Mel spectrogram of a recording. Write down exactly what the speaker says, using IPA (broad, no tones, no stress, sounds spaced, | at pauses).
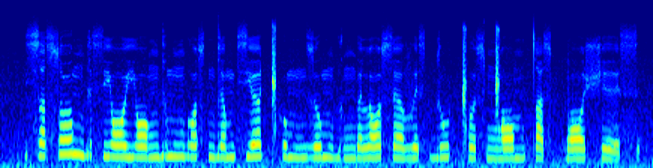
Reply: sʲ ə sˤ u ŋ ɡ ɪ s j ɔ j ɔ ŋ ɡ ɪ m ŋ ɡ ɔ s n d ɜ m sʲ ɜ ǁʰ ʊ m n z ʊ m ɡ ə ŋ ə l ɔ s ɜ v ɪ s d u ǁ ʊ s ŋ͡ǁ ɔ m tˤ u s ɡ͡b ɔ ʃ ɪ s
